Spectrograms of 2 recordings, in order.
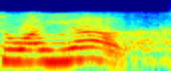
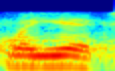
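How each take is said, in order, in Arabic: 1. صوت الياء مفخم. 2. صوت الياء مرقق. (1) "انما تقولش وياك" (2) "زي ما تقول وياك"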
